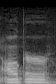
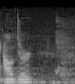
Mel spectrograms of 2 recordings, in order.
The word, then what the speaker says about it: Alger: brother of the famous fanny auger or as we generally mispronounce her name fanny alger who lived with the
